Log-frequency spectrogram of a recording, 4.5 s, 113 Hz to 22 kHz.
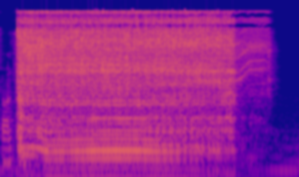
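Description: Makita 18V cordless impact driver hammering steadily for about three seconds as it runs a long drill bit into a wooden log, then stops with a short rising whine as the motor winds down.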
